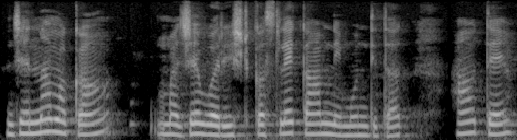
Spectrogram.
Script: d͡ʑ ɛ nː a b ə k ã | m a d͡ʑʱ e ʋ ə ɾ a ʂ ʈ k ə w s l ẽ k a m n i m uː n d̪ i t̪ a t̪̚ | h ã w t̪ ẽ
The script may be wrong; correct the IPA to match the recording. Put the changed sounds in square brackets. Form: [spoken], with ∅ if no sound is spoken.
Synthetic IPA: d͡ʑ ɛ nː a [m] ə k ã | m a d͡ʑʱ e ʋ ə ɾ [i] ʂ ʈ k ə [∅] s l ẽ k a m n i m uː n d̪ i t̪ a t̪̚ | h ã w t̪ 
